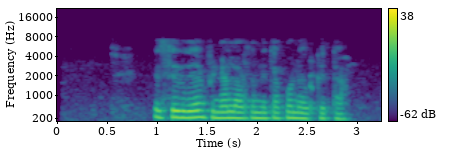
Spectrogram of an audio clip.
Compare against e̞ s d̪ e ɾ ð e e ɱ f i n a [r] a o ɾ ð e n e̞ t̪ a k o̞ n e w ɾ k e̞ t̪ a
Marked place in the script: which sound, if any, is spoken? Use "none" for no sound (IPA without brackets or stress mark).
l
